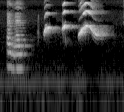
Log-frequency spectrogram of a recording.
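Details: Pet parrot, indoors, growing angry right after a yawn: a harsh, buzzy, harmonic squawk, then a brief pause and a run of loud, shrill whistled notes that rise and fall, the last one drawn out.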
